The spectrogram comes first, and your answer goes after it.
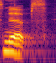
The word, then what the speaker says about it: SNPs: It's an acronym spelled capital SNP, but pronounced SNPs, and I'm comparing those with slips of speech, thus the title Snips, Slips.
